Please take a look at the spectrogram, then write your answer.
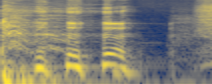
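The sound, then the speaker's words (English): A short run of raspy, throaty coughs, three quick bursts, then a brief pause and a strained breathy sound as someone tries to clear their throat of a coffee grain stuck in it. “Sorry, I think there's a coffee grain in my throat that like I think fell through my coffee grinder.”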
